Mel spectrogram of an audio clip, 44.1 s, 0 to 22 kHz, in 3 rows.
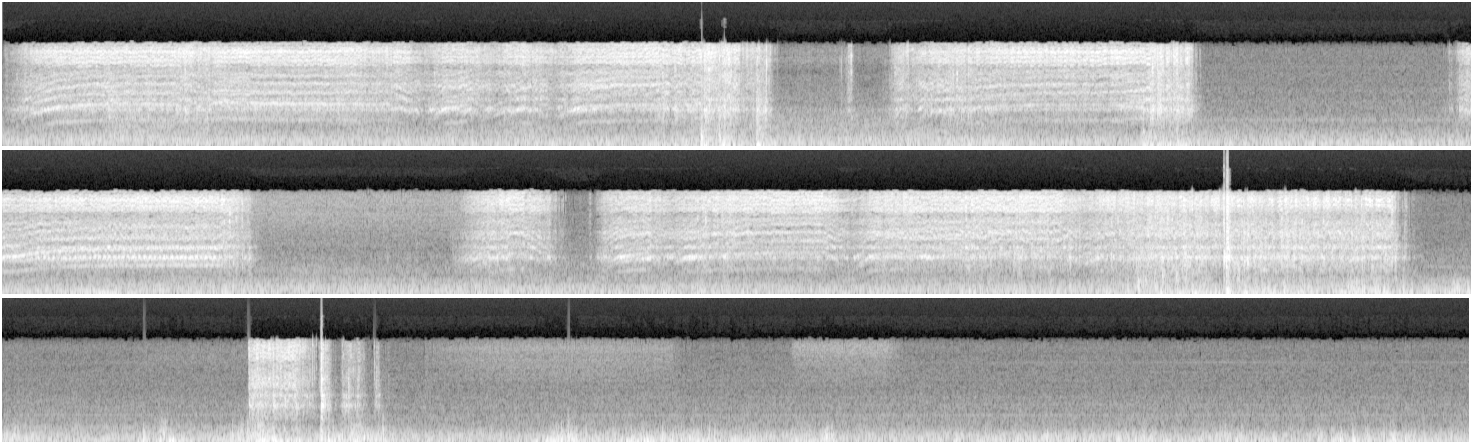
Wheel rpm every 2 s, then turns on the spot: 90, 160, 100, 110, 60, 150, 20, 70, 90, 40, 70, 130, 150, 130, 60, 20, 20, 0, 0, 0, 0, 0.
28-30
